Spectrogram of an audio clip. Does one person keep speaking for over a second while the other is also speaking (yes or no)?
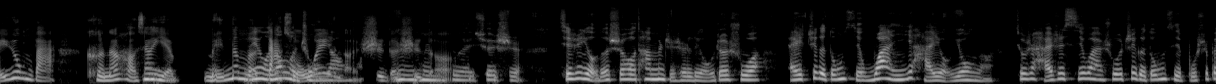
yes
